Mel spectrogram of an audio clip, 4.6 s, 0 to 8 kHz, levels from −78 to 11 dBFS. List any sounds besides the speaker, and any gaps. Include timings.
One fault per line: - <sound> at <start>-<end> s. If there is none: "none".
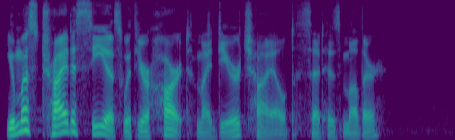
none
